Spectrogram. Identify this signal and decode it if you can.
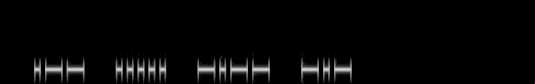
Morse code, heard as a keyed tone, about 21 wpm, spaced as for 16 wpm, 700 Hz. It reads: W5YK
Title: USA Call Signs - 4 Characters - 2x Character Spacing - 22wpm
